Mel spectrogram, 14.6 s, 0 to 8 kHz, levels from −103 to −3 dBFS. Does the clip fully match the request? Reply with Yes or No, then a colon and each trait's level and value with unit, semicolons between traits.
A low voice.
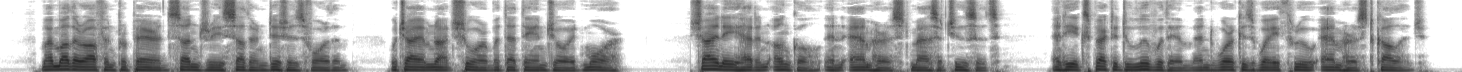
Yes: low, 105 Hz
